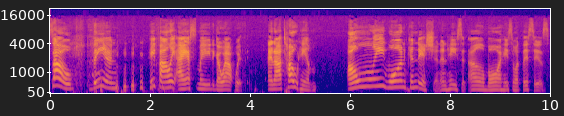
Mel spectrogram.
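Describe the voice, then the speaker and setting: A woman spins a loose personal story, drifting and restarting. Her voice is bright and pitched a little high. She keeps circling back with "so anyway" and "and everything.". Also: big pitch swings, unhurried. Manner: rambling, repeats "so anyway" and "and everything". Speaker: co-host telling a story. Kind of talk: casual storytelling.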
